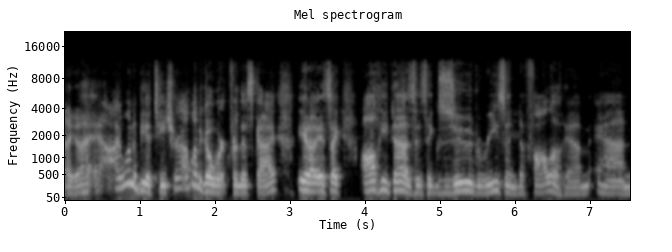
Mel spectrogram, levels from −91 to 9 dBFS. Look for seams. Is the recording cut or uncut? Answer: uncut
